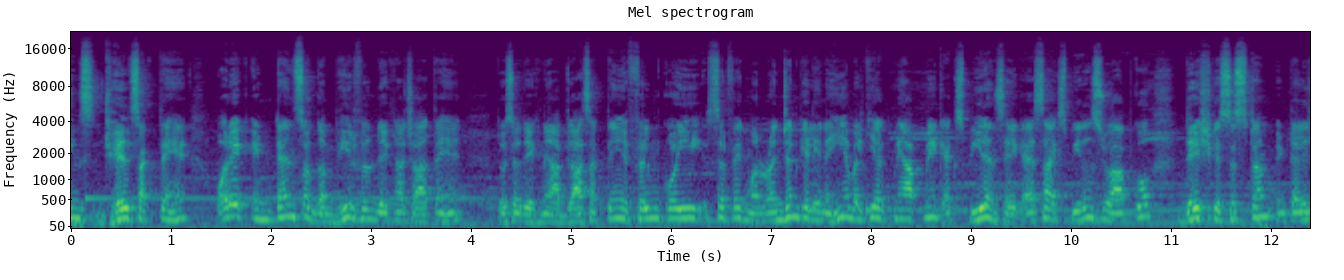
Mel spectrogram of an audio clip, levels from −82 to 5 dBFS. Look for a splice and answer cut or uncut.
uncut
